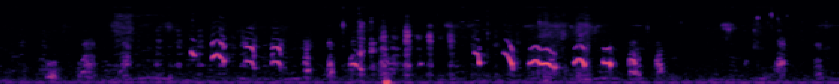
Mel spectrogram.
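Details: Whining from Norwich Terrier puppies, a busy string of thin wavering squeals and short whimpers, several per second, with a soft thump midway and a constant low electrical hum underneath.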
